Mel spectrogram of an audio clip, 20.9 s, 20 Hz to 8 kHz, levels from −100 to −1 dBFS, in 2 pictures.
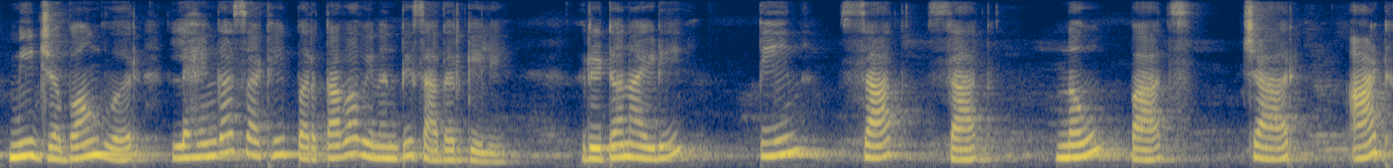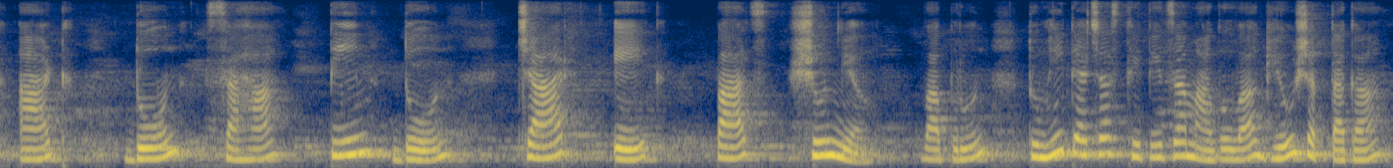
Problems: constant background noise, background conversations at intervals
